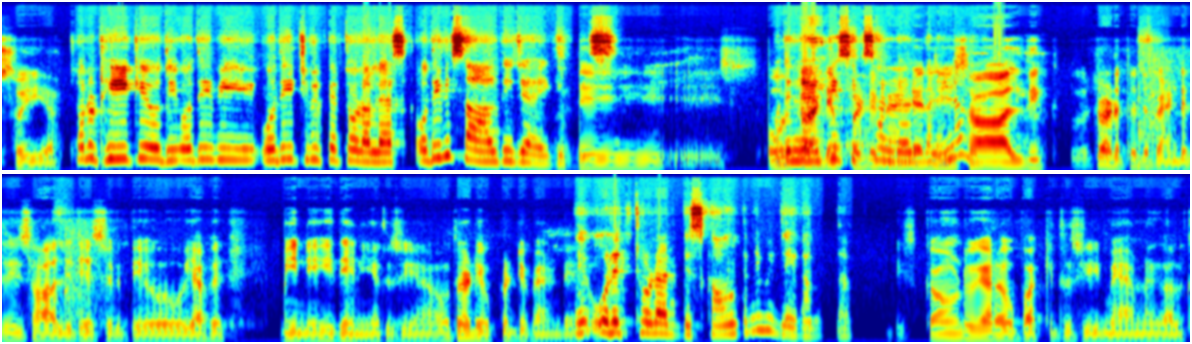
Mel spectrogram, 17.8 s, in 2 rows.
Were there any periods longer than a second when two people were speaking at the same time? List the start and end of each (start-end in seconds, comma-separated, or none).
5.8-7.2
